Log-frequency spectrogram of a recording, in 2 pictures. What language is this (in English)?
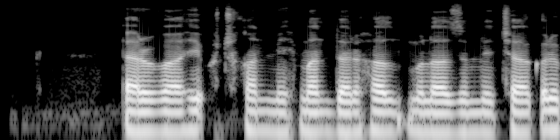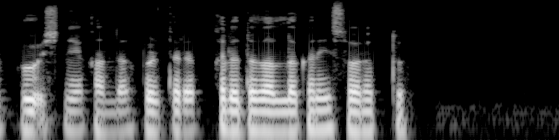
Uyghur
